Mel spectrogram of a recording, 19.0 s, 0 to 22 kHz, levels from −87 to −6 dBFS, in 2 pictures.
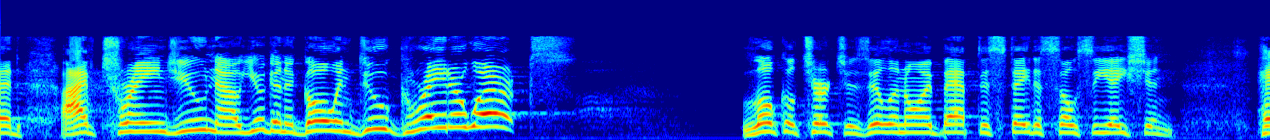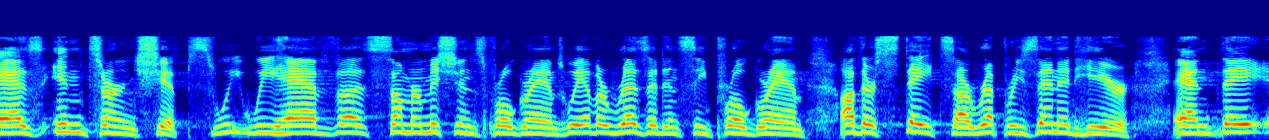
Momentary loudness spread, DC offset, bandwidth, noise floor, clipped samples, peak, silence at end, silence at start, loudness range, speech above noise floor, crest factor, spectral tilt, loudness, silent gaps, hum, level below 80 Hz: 10 LU; under 0.1%; 8 kHz; -76 dBFS; under 0.1%; -8 dBFS; 0 s; 0 s; 5 LU; 50 dB; 20 dB; -4.5 dB/octave; -26 LUFS; none; none; -74 dBFS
